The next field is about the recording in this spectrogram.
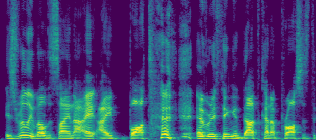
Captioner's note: laughs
